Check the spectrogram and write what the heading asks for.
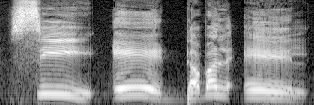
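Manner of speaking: very slow letter by letter सी ए डबल एल; stretched spelling, each letter apart. Shown as a demonstration. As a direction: spell it out slowly for the class. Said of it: "इसको क्या पढ़ेंगे".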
